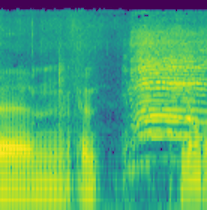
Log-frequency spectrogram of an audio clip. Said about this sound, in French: on peut imaginer qu'un auditeur cherche dans la mélodie émise par les différents moutons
